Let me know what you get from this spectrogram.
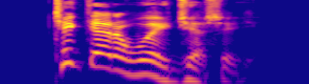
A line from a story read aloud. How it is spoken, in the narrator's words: Brighton's sister-in-law say, suddenly and sharply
